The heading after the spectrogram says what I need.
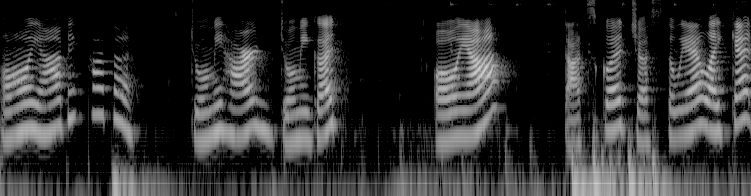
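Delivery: convincing, fully committed put-on Minnesota accent. Acting out a stripper's lines in a story, in a minnesota accent. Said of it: "You do that accent a little too well".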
